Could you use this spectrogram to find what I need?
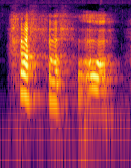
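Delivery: loud, spaced-out ha-ha-ha; hammed-up belly chuckle; acted hearty chuckle. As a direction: chuckle like a jolly storybook father. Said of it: "chuckles Daddy Pig".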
